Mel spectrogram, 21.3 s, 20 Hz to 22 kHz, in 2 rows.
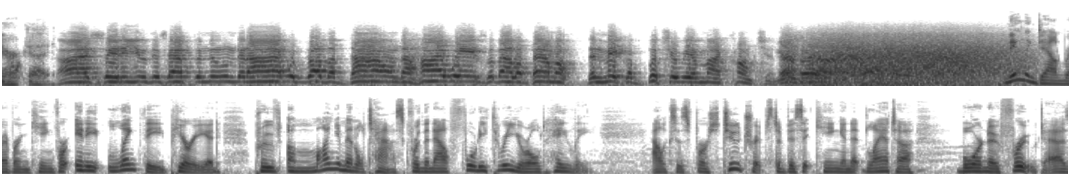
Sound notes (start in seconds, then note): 7.7 crowd cheering; 8.9 applause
